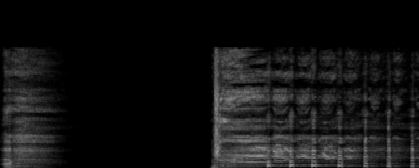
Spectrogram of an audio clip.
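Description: A man laughing: a short breathy burst of laughter right at the start, then after a silent pause a longer high-pitched laugh in quick even pulses, about four a second.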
